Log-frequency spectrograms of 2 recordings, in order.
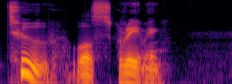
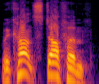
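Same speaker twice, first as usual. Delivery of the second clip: louder frightened cry; screaming; 6 semitones higher, 6 dB louder than usual. Acted. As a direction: cry out that they'll break through. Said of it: "screamed Donna".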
